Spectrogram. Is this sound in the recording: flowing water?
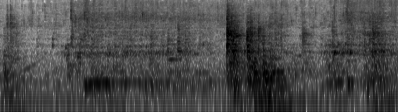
yes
